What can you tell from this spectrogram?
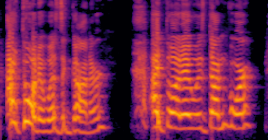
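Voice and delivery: lively, loud read-aloud telling; dramatic story narration. A narrator's reading. Teacher reading the seed's escape to children, dramatic narration. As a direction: tell it like an adventure to kids.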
